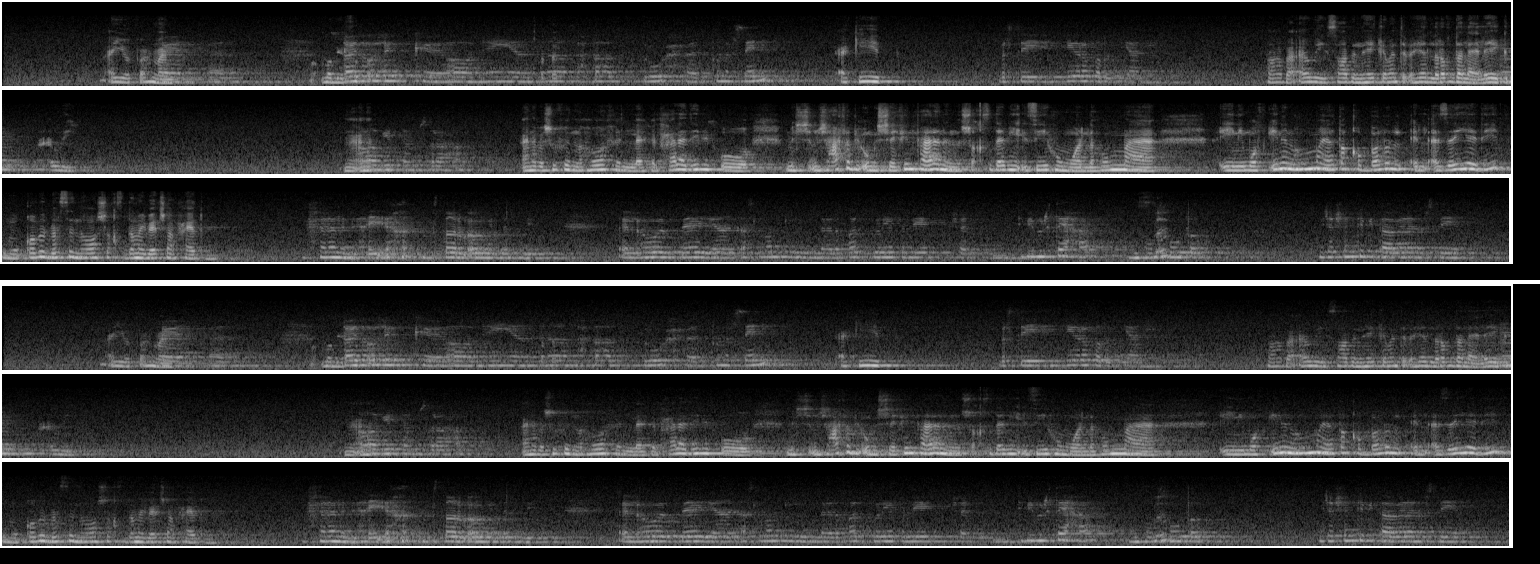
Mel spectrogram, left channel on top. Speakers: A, on the left; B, in the centre.
A: ايوه فاهمه
B: فعلا فعلا كنت
A: ما بيرفض
B: عايزة أقولك اه آه، إن هي
A: اتفضلي
B: إن أنا نصحتها تروح دكتور نفساني
A: اكيد
B: بس هي رفضت يعني
A: صعبه قوي صعب ان هي كمان تبقى هي اللي رافضه العلاج
B: مم.
A: ده صعب قوي انا
B: اه جدا بصراحة
A: انا بشوف ان هو في ال- في الحاله دي بيبقوا مش مش عارفه بيبقوا مش شايفين فعلا ان الشخص ده بيأذيهم ولا هم يعني موافقين ان هم يتقبلوا ال- الأذية دي في مقابل بس ان هو الشخص ده ما يبعدش عن حياتهم
B: فعلا دي حقيقة <laughs> بستغرب قوي من الناس دي اللي هو ازاي يعني اصلا العلاقات بنيت ليه عشان تبقي مرتاحة
A: بالظبط
B: مبسوطة مش عشان تبقي تعبانة نفسيا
